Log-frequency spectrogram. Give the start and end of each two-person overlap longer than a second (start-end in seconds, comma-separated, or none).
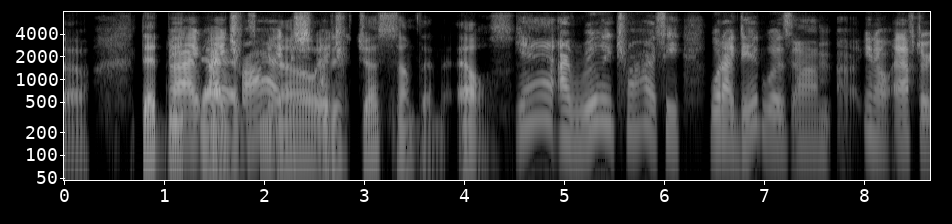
1.0-2.9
